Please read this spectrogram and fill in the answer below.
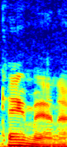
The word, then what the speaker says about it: Cayman: Cramer Islands. – It's pronounced Cayman actually.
